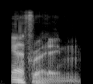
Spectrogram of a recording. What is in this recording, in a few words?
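"airframe", British English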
